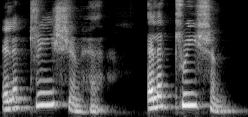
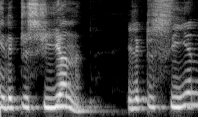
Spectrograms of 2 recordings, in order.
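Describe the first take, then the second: First: electrician with long "TREE" and short "shun"; correct stress. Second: electrician ending in a full "si-YAN"; wrong pronunciation. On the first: Teacher correcting the misreading, electrician as "elek-TREE-shun". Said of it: "ऐसा नहीं कि electrician". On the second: Teacher showing what to avoid, electrician as "elektri-SIYAN". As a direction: put the weight late in electrician, "elektri-si-YAN". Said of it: "ऐसा नहीं कि". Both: Shown as a demonstration.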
